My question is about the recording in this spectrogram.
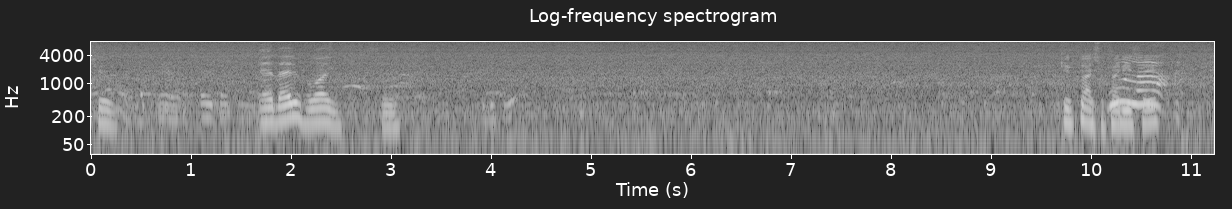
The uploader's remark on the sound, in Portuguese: (AO VIVO). Trocamos ideias no topo de uma cachoeira.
